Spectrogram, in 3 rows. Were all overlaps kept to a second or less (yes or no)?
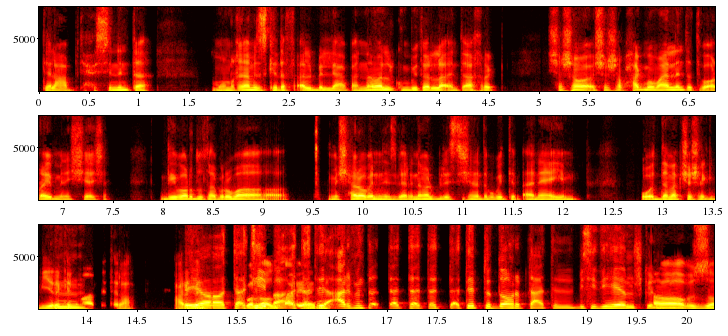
no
